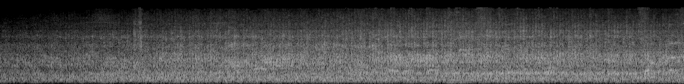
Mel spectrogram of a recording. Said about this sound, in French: C'est l'heure de pointe aux douanes de Dandong. Des dizaines de camions attendent leur tour au bord de l'artère qui mène tout droit vers le pont de l'amitié, cet axe vital entre la Chine et la Corée du Nord.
